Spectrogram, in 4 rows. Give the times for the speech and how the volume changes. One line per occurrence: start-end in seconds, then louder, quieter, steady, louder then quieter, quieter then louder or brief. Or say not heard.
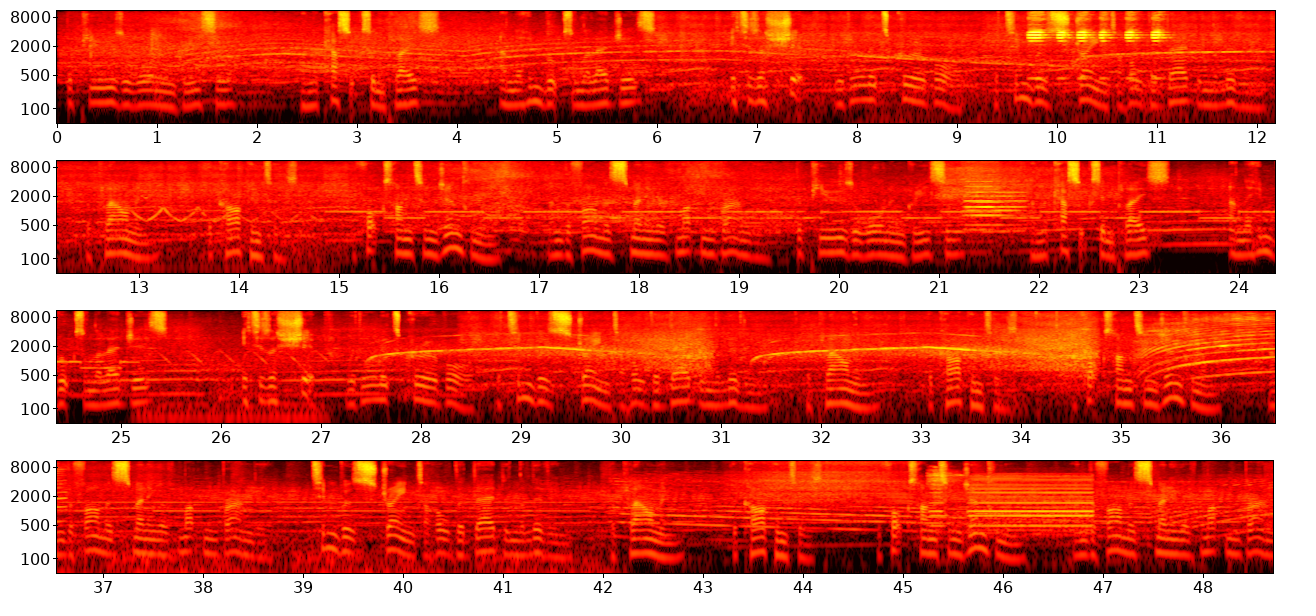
0.1-48.6 steady.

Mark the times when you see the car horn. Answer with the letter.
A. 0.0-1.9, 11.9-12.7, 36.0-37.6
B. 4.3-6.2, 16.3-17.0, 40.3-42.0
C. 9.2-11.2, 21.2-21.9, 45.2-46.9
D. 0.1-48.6
C.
